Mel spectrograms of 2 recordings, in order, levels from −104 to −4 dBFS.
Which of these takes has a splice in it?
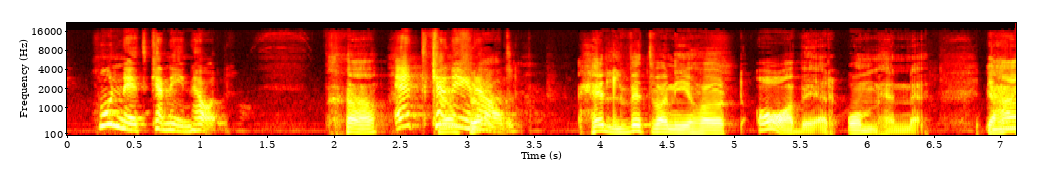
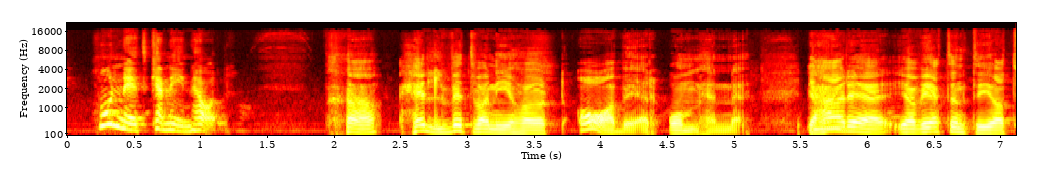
second; 1 cut; at 2.3 s

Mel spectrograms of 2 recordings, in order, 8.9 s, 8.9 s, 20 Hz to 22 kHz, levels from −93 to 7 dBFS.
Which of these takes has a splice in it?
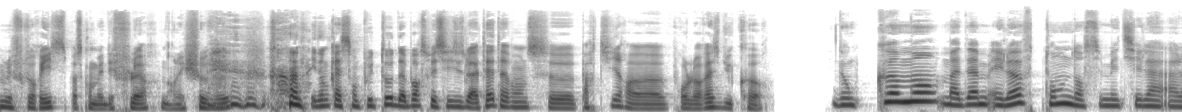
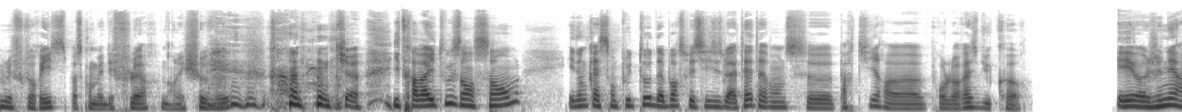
first; 2 cuts; at 2.3 s, 6.1 s

